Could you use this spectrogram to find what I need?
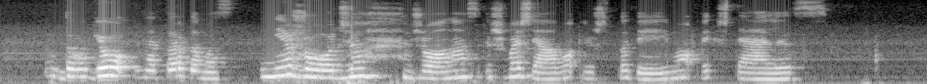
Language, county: Lithuanian, Vilnius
